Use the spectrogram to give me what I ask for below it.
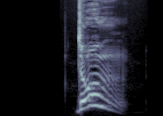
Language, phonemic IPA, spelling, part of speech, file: German, /dʊŋ/, Dung, noun, De-Dung.ogg
- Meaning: dung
